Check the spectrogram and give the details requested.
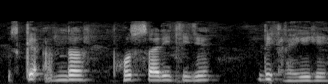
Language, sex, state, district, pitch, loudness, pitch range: Hindi, male, Maharashtra, Solapur, 205 Hz, -19 LUFS, 190-215 Hz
